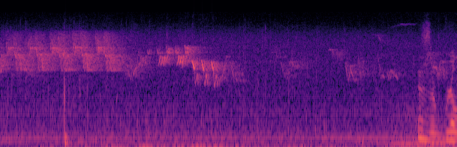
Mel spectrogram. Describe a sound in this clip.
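A small bird sings a high, buzzy, rising song close by.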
